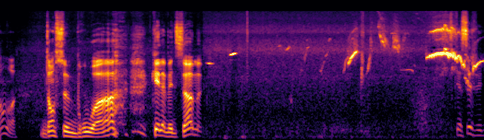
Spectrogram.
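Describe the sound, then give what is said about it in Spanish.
A bird-song imitator's voice imitates bird song with loud, warbling, swooping trills for a few seconds, then gives way to faint, scattered real bird chirps in the quiet outdoors at the Bay of Somme. “Cuando se canta como un ave, uno se vuelve de inmediato invisible, es decir, que parece desaparecer en la naturaleza.”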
